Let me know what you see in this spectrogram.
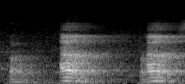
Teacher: la voyelle nasale 1, c'est la voyelle ouverte est mais avec l'articulation l'air qui va sortir par la bouche et par le nez.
